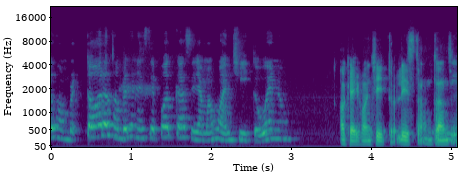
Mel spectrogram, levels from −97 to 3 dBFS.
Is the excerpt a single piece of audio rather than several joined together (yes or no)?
yes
